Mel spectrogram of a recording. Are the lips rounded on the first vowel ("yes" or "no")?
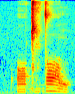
yes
